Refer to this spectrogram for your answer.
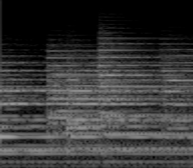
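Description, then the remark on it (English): A church bell, caught by a strong wind, rings out in overlapping, sustained tones, struck a few times at uneven intervals so each new clang swells over the fading hum of the last. “listening to the church bell clanging in the breeze”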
